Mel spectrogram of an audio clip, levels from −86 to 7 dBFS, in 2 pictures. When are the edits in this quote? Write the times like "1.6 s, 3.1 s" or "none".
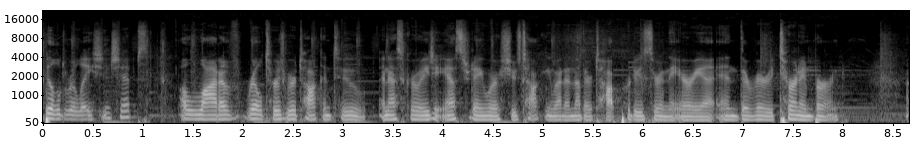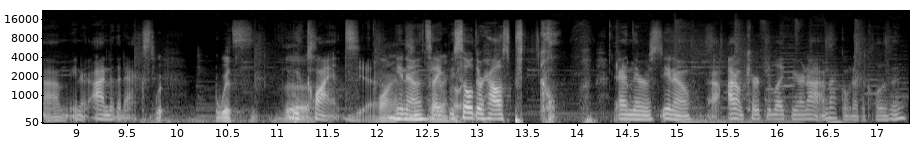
none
